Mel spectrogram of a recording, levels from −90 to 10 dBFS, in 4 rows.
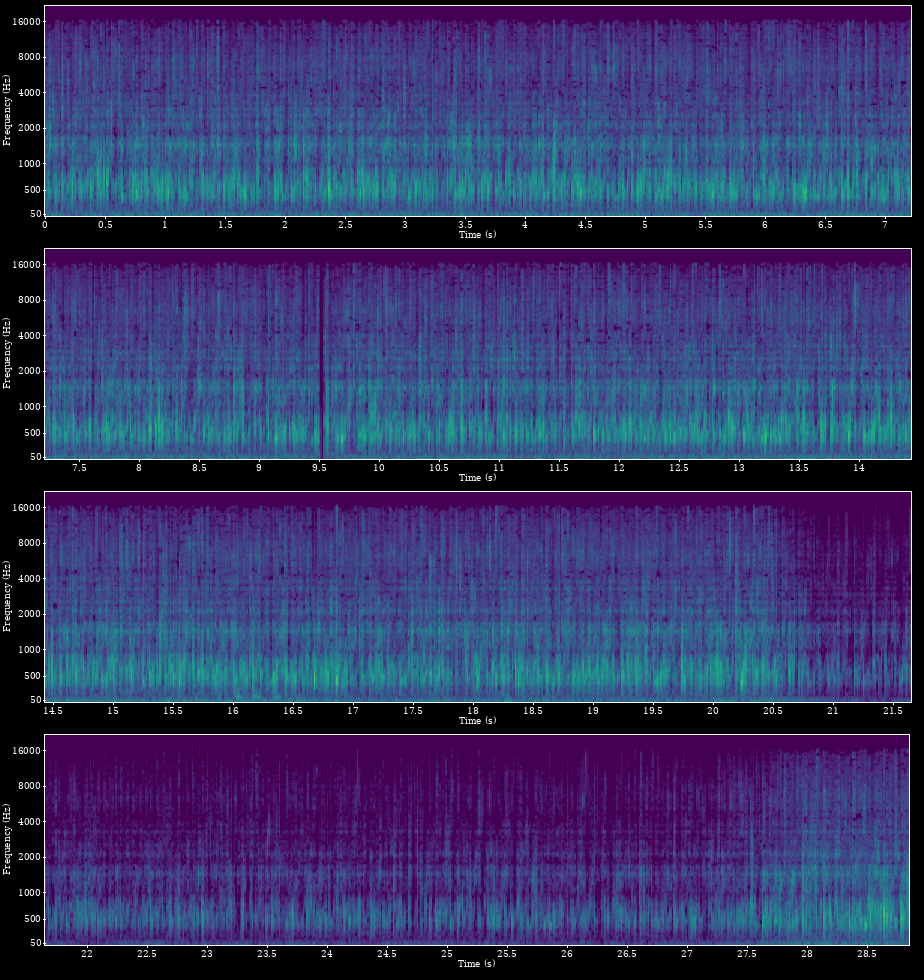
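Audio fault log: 9.51 s: gap at a join of encoded pieces, a 39 ms hole where separately encoded segments meet, with encoder delay and final-frame padding left untrimmed.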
